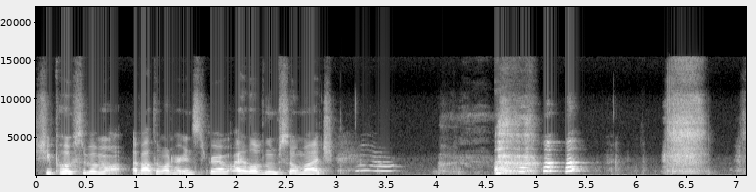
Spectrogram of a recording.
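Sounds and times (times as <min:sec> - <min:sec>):
speech: 0:00.1 - 0:03.2
person imitating a cat meow: 0:03.2 - 0:03.6
laughter: 0:04.1 - 0:05.6.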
